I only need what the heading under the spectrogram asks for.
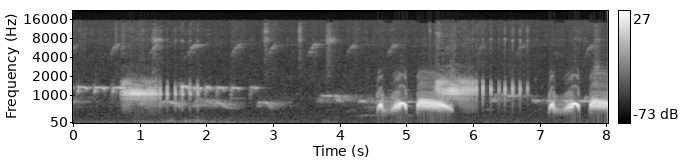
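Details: Zebra dove giving its crystal-toned song, used as a lure bird: a quick series of bright staccato pulses after a sustained note, repeated, alternating with lower, louder rolling coos of a second dove.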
